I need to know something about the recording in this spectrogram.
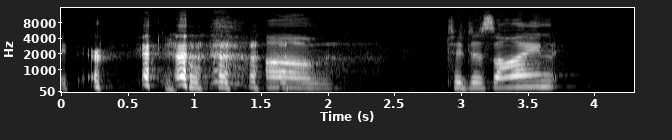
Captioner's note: everyone laughs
